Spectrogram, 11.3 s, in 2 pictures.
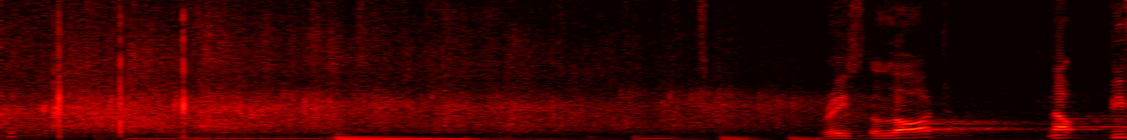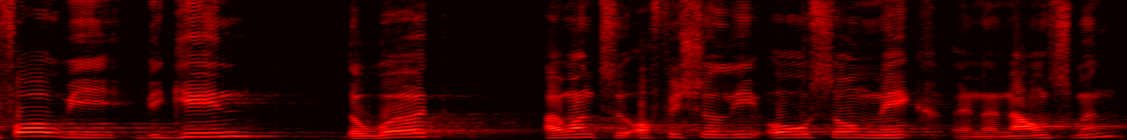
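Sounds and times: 
church congregation clapping to welcome guests during a service: 0:00.0 - 0:04.8
speech: 0:04.1 - 0:11.2.

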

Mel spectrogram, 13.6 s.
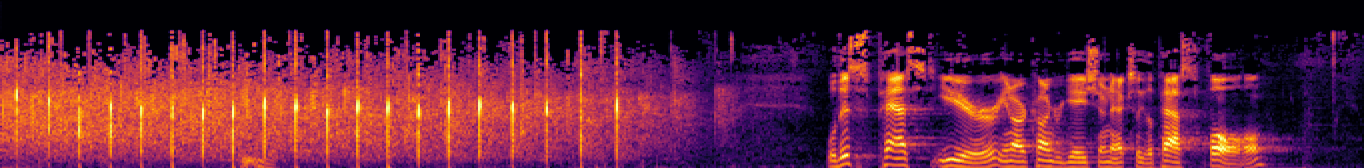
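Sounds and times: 
audience applause: 0:00.0 - 0:07.3
speech: 0:08.3 - 0:12.8.

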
